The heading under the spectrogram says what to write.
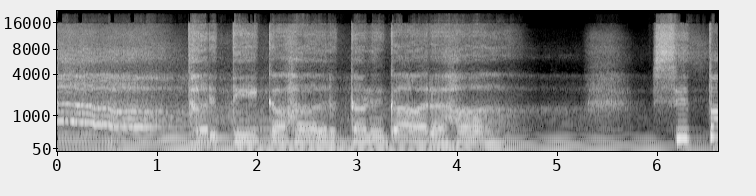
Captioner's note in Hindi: गहरी सांस लेने की आवाज़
